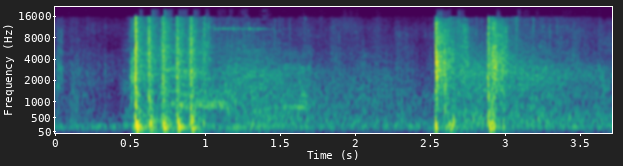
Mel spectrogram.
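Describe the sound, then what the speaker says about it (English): Gunfire in the video game Escape from Tarkov: a rapid burst of five or six sharp shots, then two more separated cracks a couple of seconds later, loud and close against quiet background. "He is somewhere shooting at me."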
